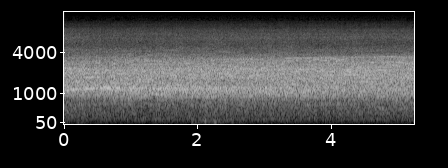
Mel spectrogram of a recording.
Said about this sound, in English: The crowd is very excited. Overwhelming. It's quite overwhelming. I really, we need a new crowd sound, man. That does sound terrible.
